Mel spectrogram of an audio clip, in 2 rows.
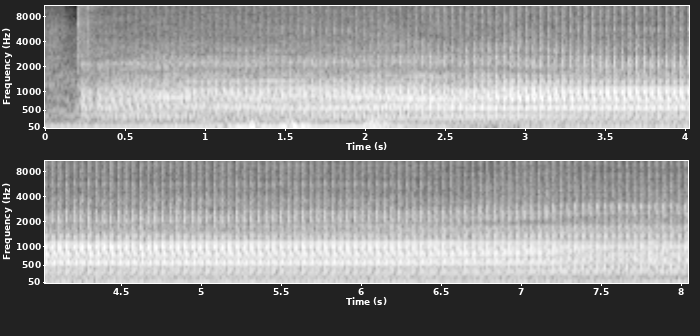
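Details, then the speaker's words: MEP-803A generator under rebuild, after replacing a leaking gasket: a steady, even electric fuel pump buzz at constant pitch as it builds pressure with no leak. The pump is priming normally. "It's building pressure. Not squirting out there. You can tell the difference in the pump pitch."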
